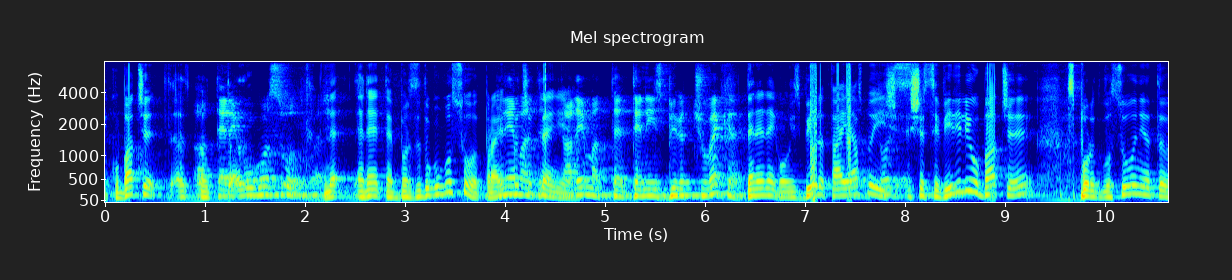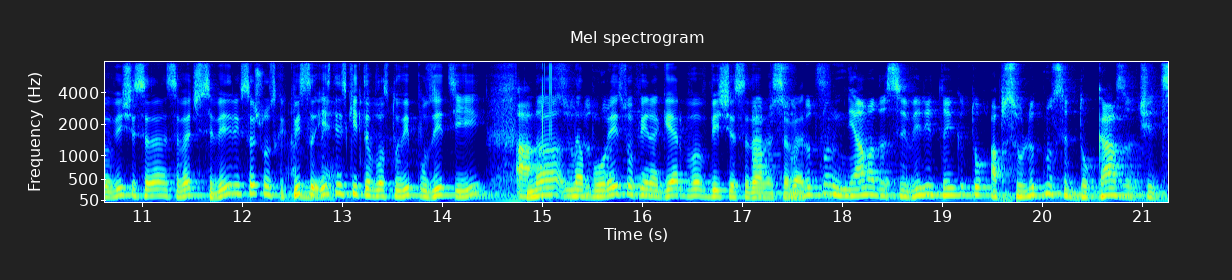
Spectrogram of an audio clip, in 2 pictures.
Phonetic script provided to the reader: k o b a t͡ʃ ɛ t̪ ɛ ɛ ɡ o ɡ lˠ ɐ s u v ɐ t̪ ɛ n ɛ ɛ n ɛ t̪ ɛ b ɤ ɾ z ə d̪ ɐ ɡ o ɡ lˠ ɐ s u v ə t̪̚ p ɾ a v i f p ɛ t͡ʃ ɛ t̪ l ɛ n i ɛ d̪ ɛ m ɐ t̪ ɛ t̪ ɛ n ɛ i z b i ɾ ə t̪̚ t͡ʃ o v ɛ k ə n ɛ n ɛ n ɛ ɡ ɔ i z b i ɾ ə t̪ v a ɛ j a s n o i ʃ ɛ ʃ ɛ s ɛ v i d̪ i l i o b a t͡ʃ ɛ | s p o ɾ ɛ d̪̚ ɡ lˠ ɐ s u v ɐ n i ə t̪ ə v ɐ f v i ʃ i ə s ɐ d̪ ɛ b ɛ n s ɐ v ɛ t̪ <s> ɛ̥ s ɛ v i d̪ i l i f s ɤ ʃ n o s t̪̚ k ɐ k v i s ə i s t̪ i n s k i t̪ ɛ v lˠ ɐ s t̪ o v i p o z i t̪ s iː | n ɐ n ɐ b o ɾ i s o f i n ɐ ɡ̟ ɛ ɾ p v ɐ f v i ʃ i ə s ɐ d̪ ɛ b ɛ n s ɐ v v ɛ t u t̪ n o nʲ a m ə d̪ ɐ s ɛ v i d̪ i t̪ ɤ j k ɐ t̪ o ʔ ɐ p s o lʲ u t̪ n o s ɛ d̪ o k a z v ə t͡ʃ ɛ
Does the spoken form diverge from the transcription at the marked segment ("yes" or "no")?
yes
